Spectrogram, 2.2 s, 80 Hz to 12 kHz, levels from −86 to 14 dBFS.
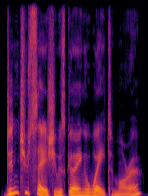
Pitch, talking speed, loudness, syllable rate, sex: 190 Hz, 245 wpm, -16 LUFS, 5.4 syllables/s, female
